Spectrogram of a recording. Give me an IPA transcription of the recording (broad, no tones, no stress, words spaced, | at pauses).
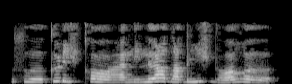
sʷɤːtʷə ɽiʃkʰɔː ɦaninəː dˤadʱiʃ dʱɔʁʷɤː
